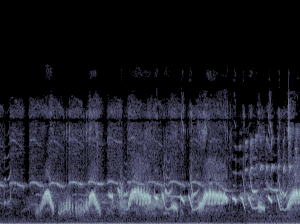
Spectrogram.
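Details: Caged Chinese hwamei in display, wings high and tail spread, known as a fierce fighter; loud arching whistles repeated about twice a second, turning into a rushed jumble of bright slurred notes over a thin steady tone.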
